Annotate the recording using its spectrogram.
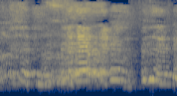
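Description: Laughter in a high voice, with a brief pause near the end.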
